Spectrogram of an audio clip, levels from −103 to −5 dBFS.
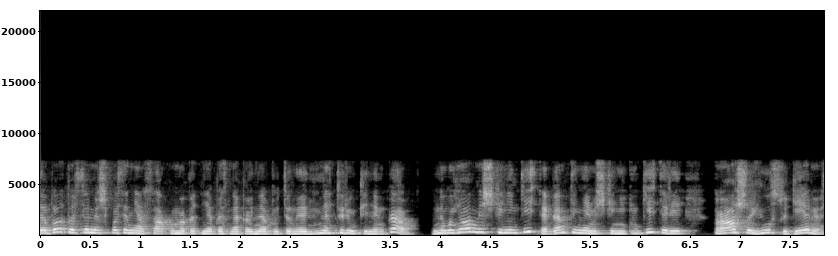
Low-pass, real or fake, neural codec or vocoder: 7.2 kHz; fake; codec, 16 kHz, 4 kbps, FunCodec, trained on LibriTTS, 50 frames a second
